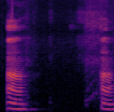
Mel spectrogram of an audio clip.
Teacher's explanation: देखिए छोटे आ आ में समान स्तर पर रह रही है मध्य स्तर पर ना ऊपर पीछे से जा रही है ना आगे से एकदम समान स्तर पर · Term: मध्य स्वर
